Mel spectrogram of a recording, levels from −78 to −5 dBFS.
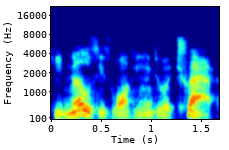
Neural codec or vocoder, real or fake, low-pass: codec, 16 kHz, 4 kbps, FreqCodec, smaller model; fake; 7.2 kHz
